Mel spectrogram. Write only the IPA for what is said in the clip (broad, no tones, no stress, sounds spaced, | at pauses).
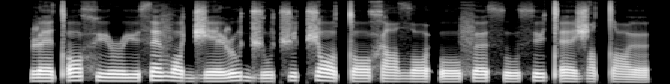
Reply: ɭ ɛ tʼ ɔ x y ɹ y θ ɛ v ɔ d͡ʒ e ɭ u d͡ʒ u t͡ʃ y t͡ʃ ɔ t ɔ x a ðˤ ø ʔ o f œ θ u θ y tʼ ɛ ʒ ə tˤ œ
